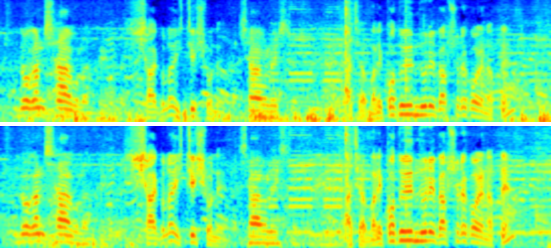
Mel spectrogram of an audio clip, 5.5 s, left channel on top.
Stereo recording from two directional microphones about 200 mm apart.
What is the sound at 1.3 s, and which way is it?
Speech, centre (ahead or behind).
